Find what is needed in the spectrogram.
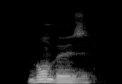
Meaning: female equivalent of bombeur
- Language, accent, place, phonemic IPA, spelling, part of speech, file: French, France, Lyon, /bɔ̃.bøz/, bombeuse, noun, LL-Q150 (fra)-bombeuse.wav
